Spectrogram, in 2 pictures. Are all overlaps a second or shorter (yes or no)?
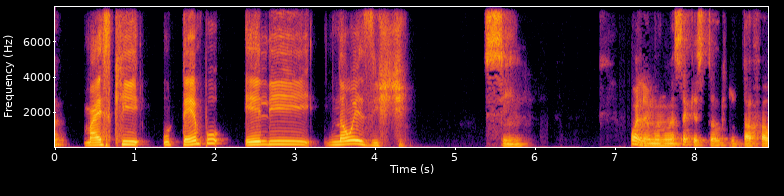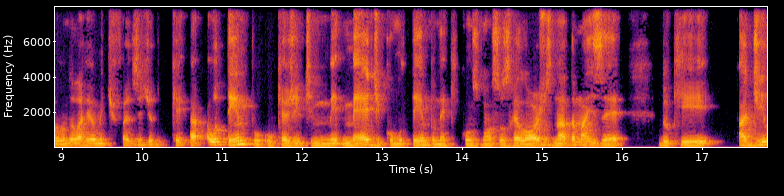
yes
